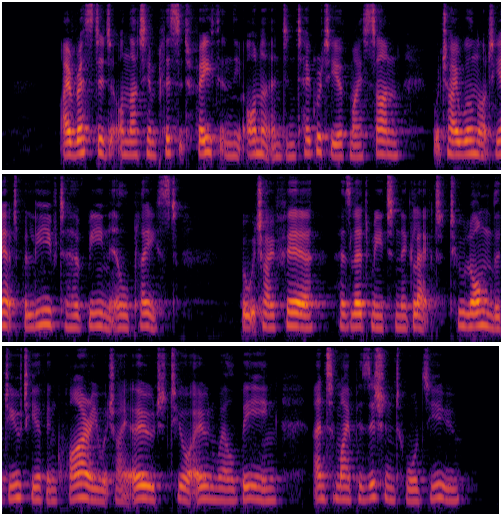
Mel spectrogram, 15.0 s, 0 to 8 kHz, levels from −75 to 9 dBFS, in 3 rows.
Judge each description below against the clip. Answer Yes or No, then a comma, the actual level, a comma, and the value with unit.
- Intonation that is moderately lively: No, narrow, 2.0 semitones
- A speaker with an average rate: No, fast, 215 wpm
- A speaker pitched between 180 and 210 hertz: Yes, medium, 185 Hz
